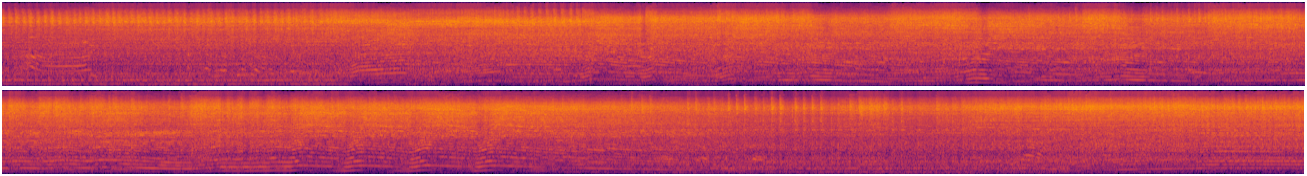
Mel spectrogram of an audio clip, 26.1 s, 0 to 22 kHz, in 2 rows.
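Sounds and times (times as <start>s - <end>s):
two-stroke engine revving: 0.0s - 26.0s.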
